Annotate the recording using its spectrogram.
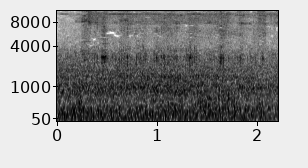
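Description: Steady road and traffic noise with a low rumble, picked up by a camera mounted on a moving bicycle.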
